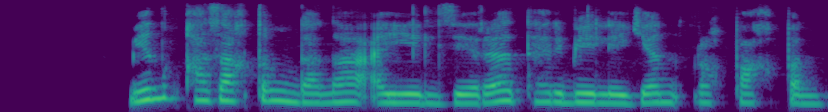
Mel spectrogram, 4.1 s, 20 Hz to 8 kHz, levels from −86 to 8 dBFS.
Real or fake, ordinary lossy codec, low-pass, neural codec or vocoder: real; none; 7.2 kHz; none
